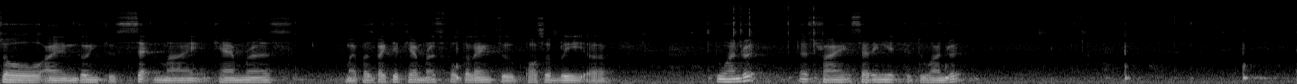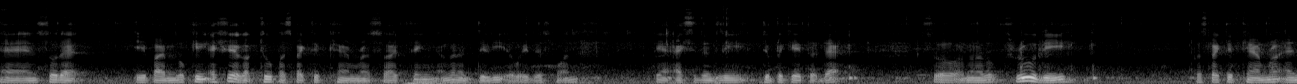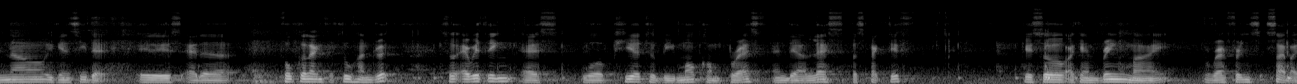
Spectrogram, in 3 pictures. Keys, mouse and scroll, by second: 7.0 KP_2, 7.3 KP_0, 8.1 Return, 10.3 scroll down 1, 10.6-11.7 scroll up 1, 11.7 click, 19.6 Delete, 20.8 click, 21.9 space, 23.3-24.0 scroll down 1, 24.3 alt+click, 25.0 scroll up 1, 25.7 alt+middle click, 26.7 alt+click, 29.4 alt+click, 30.0 alt+middle click, 30.4 alt+click, 30.8 alt+middle click, 31.5 alt+middle click, 32.1 alt+click, 32.9 alt+middle click, 33.3-34.5 alt+drag, 35.0 alt+click, 35.4 alt+middle click, 37.9-38.9 drag.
